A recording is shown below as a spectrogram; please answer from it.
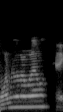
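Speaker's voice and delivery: indistinct run of mumbled syllables; mumbling. Shown as a demonstration. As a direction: mumble without forming any clear words. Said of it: "Jangan ngomong guma-, menggumam gitu".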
